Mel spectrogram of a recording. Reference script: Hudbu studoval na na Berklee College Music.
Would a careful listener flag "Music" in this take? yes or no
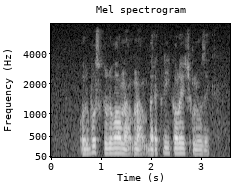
no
